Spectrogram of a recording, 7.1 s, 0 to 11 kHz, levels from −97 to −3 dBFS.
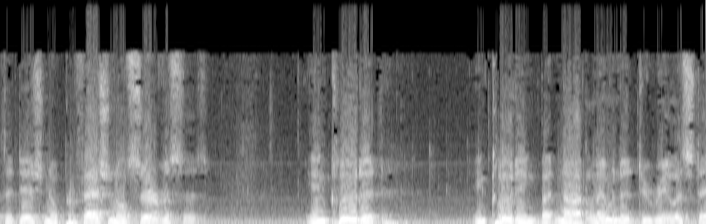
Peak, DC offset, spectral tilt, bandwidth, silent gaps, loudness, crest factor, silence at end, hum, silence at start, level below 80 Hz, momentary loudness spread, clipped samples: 0 dBFS; under 0.1%; -7 dB/octave; 8.8 kHz; none; -8 LUFS; 8 dB; 0 s; 60 Hz at -30 dBFS; 0 s; -20 dBFS; 22 LU; 3%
